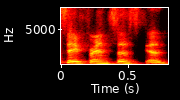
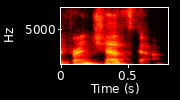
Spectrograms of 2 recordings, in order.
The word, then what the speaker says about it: Francisca: This is Francisca. Did I say that right? Okay, Francisca Noronha. Yeah, Francisca Noronha, because some people would say Francesca.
